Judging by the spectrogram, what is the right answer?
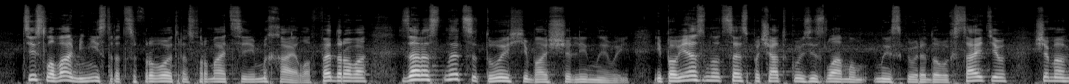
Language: Ukrainian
